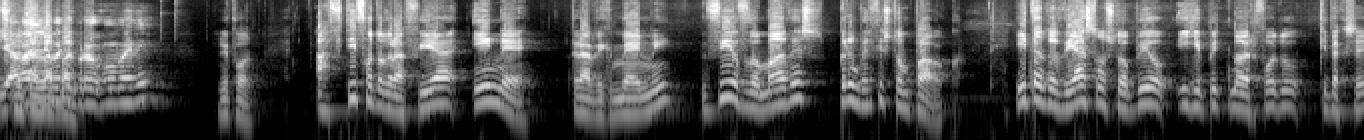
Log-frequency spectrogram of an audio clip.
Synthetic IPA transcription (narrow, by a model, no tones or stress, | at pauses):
ɐɐɐlɐovɐipɾoiɣumeni | lipo̞̰n | ɐft̪iːfo̞t̪o̞ɣɾɐfiɐine̞ | t̪ɾɐviɣme̞niðioevðo̞mɐðe̞spɾinveθist̪o̞mpɐ̰o̰k | it̪ɐnt̪o̞ðiɐst̪imɐst̪o̞ːpio̞içe̞pit̪onɐðeɾfo̞t̪ucit̪ɐkse̞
